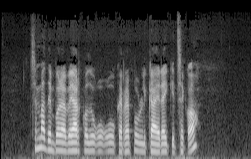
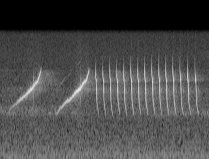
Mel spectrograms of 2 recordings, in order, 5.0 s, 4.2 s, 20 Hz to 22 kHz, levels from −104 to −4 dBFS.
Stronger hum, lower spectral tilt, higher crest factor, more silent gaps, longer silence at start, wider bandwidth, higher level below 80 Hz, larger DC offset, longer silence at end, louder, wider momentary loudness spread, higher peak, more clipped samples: neither; first, -5 dB/octave vs 0.5 dB/octave; first, 20 dB vs 14 dB; neither; first, 0.65 s vs 0.25 s; first, 16 kHz vs 11 kHz; first, -54 dBFS vs -60 dBFS; neither; first, 1.05 s vs 0.2 s; about the same, -23 LUFS vs -22 LUFS; second, 12 LU vs 16 LU; first, -4 dBFS vs -10 dBFS; neither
